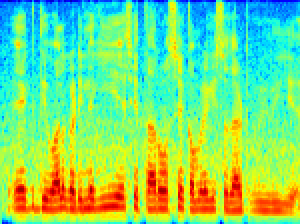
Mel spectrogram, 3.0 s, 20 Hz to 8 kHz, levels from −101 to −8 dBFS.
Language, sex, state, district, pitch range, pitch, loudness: Hindi, male, Rajasthan, Churu, 110-120 Hz, 115 Hz, -18 LUFS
